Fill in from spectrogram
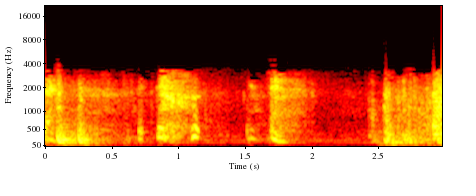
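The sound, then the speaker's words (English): A door in a burning building being smashed open: several heavy, irregular blows and crunching, splintering crashes, loud, with short pauses between the impacts. “Maybe we can smash our way out.”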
